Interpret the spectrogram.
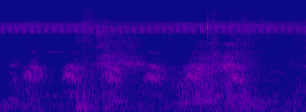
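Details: Talking pet parrots give a run of harsh, buzzy squawks, roughly four or five within three seconds, with a steady high electrical whine throughout.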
